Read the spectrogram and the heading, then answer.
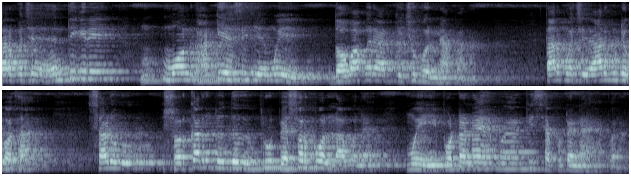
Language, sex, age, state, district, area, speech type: Odia, male, 30-45, Odisha, Boudh, rural, spontaneous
